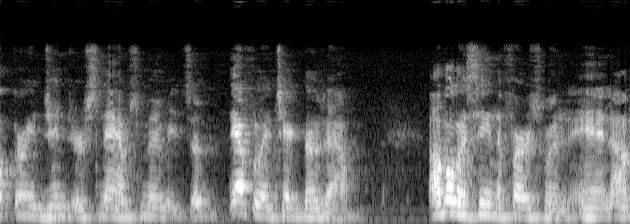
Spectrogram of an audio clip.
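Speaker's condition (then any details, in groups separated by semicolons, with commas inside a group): Cerebral palsy; slight speech impediment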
